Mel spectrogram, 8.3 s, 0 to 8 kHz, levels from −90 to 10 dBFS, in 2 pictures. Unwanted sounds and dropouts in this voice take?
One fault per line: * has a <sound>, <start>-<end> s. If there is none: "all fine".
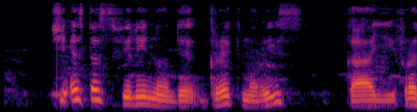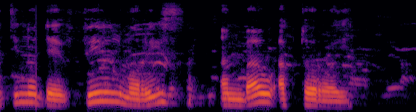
all fine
